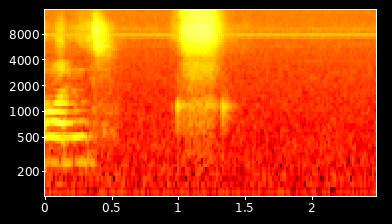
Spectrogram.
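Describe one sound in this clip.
A young woman blows a short puff of air close by.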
